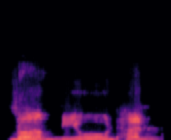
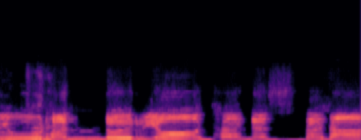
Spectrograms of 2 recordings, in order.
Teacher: anuswara will become na over here.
